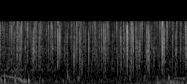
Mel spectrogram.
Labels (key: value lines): label: biophony, cascading saw
recorder: SoundTrap 600 or HydroMoth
